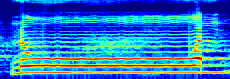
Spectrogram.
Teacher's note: Jadi ini nu baru akhirnya n. Nun 6 harkat, 6 ketukan.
